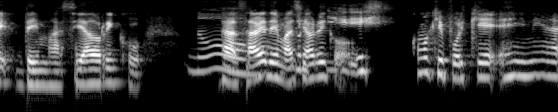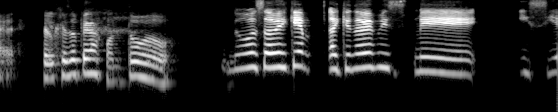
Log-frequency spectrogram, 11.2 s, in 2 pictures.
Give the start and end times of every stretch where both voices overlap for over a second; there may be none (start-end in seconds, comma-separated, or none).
2.2-3.6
